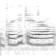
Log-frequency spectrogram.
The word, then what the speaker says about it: Brigadeiro: it's called a brigo it is called a Brigadeiro let me explain what it is dessert Brig it looks like it's spelled like brigio what is brigo daro maybe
